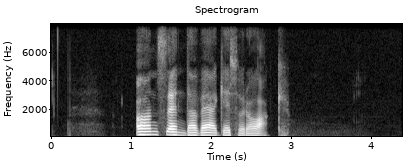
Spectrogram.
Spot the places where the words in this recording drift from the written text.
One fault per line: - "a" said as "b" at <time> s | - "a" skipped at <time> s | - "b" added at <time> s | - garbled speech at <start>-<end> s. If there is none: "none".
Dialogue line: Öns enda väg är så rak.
none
